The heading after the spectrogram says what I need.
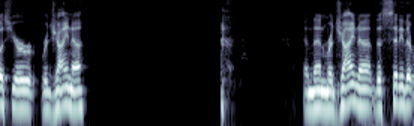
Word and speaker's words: Regina: think it's Regina but it says here that the way they pronounce it it rhymes with you know what yes Regina so mangina yes exactly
